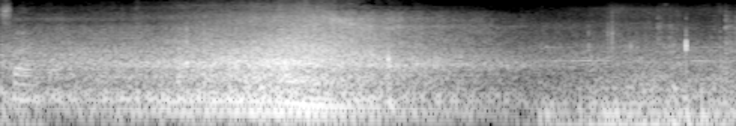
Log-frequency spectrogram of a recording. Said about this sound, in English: Okay, I think that is a ginormous Reform bus. I think we are about to get on that. It's pretty much papered over completely with the aqua blue of Reform. It's got a big sign saying it's Reform.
